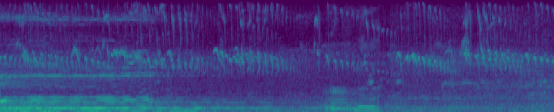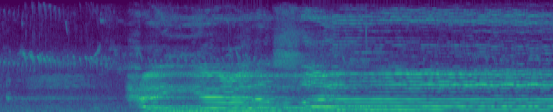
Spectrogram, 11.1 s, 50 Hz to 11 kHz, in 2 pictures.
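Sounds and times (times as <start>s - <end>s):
murmur of large crowd: 0.0s - 11.0s
rapid high-pitched chirping: 0.2s - 6.8s
call to prayer: 3.3s - 4.0s, 6.8s - 11.0s.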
